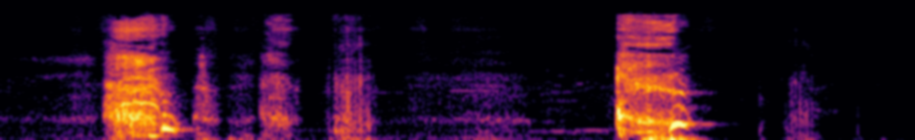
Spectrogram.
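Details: Person who says they are ill with a cough: two harsh coughs a few seconds apart, each with a short burst, followed by quiet throat sounds.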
